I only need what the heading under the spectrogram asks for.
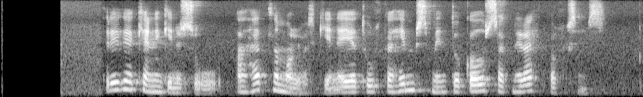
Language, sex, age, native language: Icelandic, female, 40-49, Icelandic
